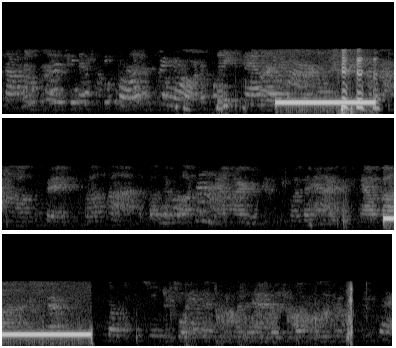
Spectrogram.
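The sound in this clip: Ringback tone on an outgoing phone call: two steady, level beeps of about one second each, roughly five seconds apart, with people talking in the background throughout.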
